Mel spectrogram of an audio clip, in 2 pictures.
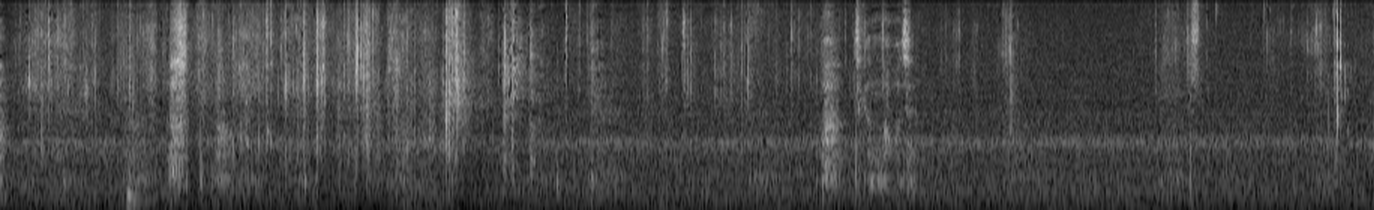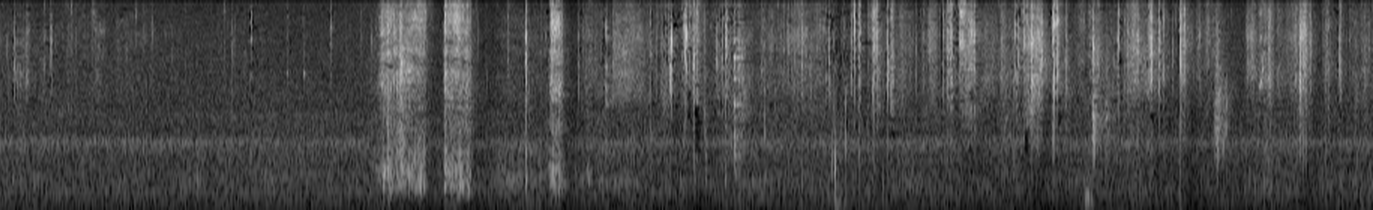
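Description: Close, crisp crackling and snapping of shells as hands peel prawns.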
